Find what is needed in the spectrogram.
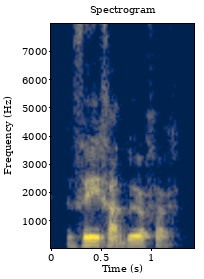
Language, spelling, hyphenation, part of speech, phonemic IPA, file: Dutch, vegaburger, ve‧ga‧bur‧ger, noun, /ˈveː.ɣaːˌbʏr.ɣər/, Nl-vegaburger.ogg
- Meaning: a vegetarian burger; a vegetarian substitute or alternative for a hamburger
